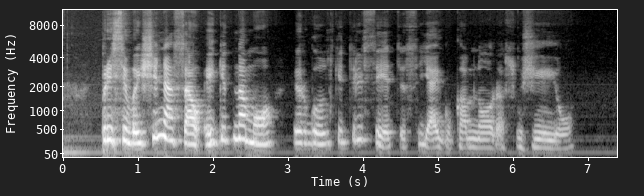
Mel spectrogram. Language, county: Lithuanian, Kaunas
